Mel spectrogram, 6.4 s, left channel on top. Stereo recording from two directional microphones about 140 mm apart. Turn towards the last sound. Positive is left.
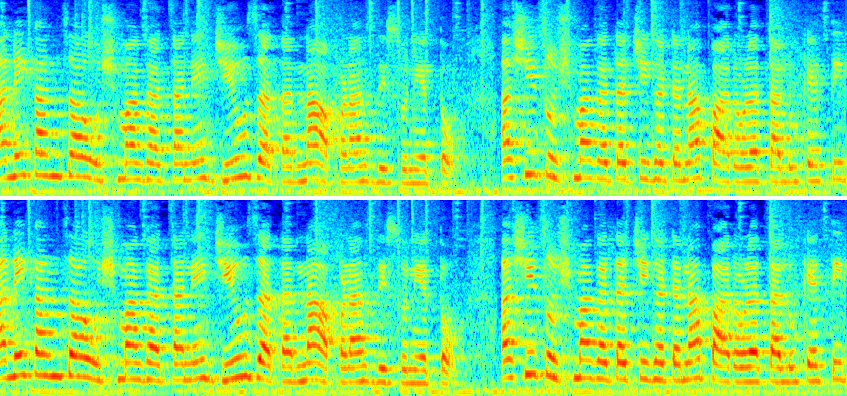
turn(degrees=-15)  # may be behind; listen again after turning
